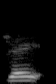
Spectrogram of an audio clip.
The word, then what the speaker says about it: Jamesina: First of all, social media, you can reach me on Facebook, Jamesina Green, that's spelled Jamesina. It's James with I-N-A on the end of it, and the last name is Green with the E.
